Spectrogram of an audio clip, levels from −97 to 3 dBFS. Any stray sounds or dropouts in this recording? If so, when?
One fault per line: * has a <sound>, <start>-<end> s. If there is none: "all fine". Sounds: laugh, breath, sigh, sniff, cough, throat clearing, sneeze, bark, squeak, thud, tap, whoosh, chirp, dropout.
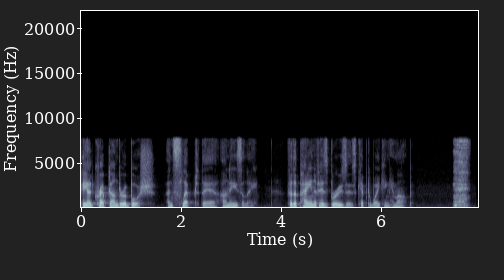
* has a sniff, 7.4-7.8 s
